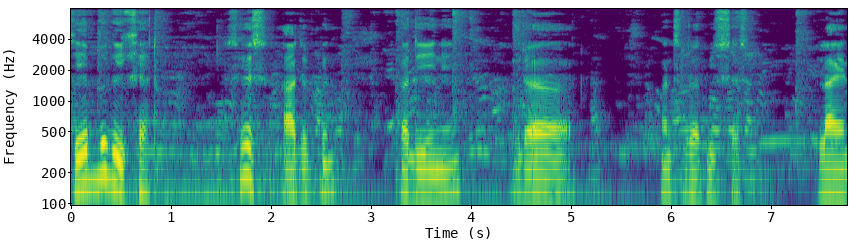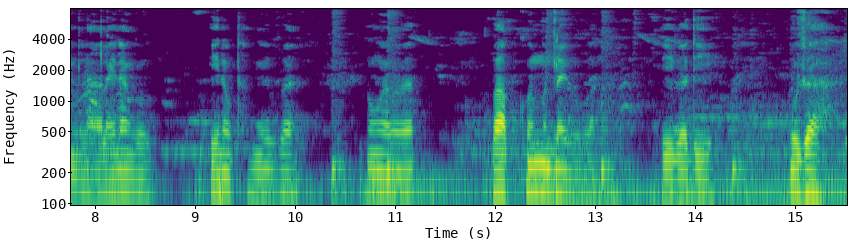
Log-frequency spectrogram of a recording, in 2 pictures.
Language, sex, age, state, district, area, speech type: Bodo, male, 60+, Assam, Chirang, rural, spontaneous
